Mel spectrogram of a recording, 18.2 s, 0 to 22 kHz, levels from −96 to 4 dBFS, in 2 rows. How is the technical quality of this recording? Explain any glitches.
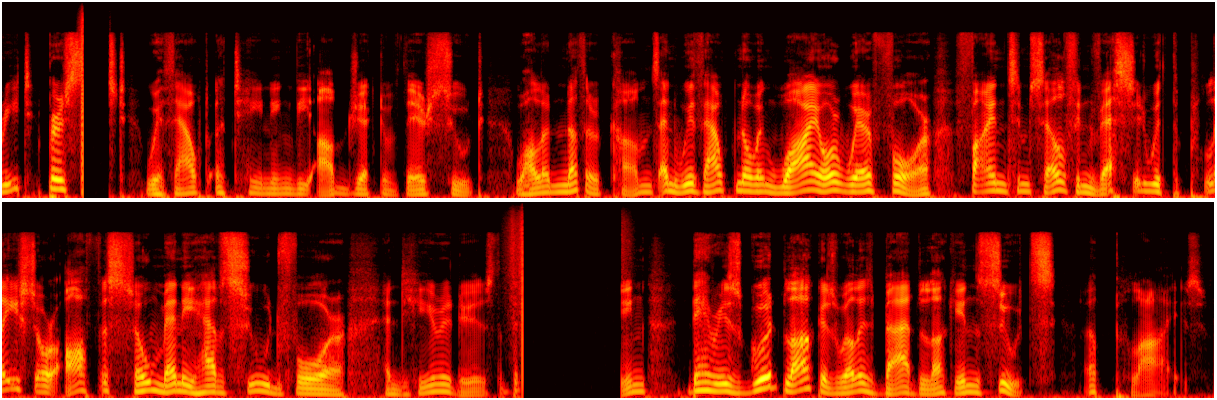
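Two wireless microphone squelch dropouts interrupt the speech, at 0.56–0.83 s and 12.85–13.86 s. In each, the radio link from the FM transmitter weakens, the receiver's squelch closes, and the output is muted. You hear a short rise of hiss or static, then a hole of near silence before the voice returns. The first mute lasts about 203 ms. The second is much longer, about 745 ms.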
